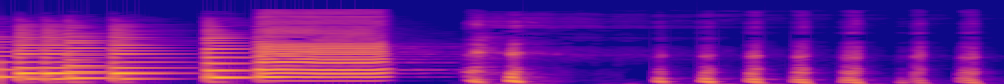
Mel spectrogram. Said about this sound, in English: that's a horn. You want to get out of that guy's way if that's the sound of his horn.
